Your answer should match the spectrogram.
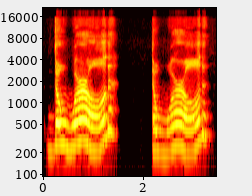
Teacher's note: the L, the tongue goes behind the teeth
